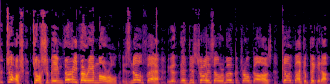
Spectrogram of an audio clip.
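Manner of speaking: high-pitched, whiny imitation of scolding; mock moralising friend. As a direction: nag him in an exaggerated high voice. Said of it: "just started going".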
